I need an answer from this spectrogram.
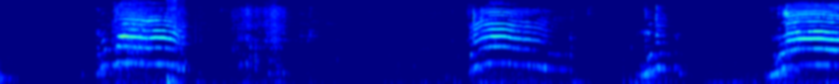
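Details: Persian cat at a cattery in Pakistan that keeps cats and kittens. Four clear, drawn-out meows, each arching up then falling, spaced a second or two apart, with quiet room noise between them.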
